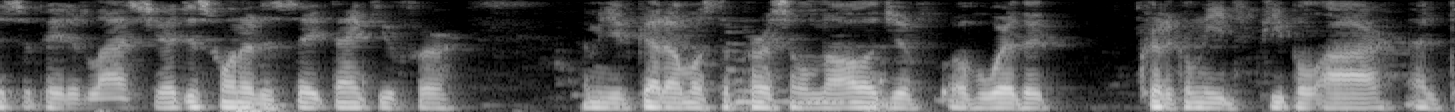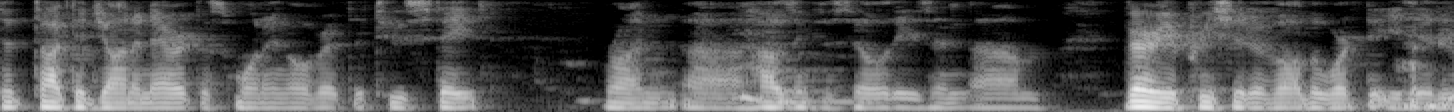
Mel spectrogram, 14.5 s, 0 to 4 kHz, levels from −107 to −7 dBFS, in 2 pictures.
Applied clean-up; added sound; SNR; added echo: classical method WPE with log-MMSE.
